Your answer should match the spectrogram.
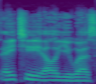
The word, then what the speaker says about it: Atlas: I spelled I I said it wrong and I when I was talking to Jonathan Harris, it's it's atlus, I I just can't say it.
